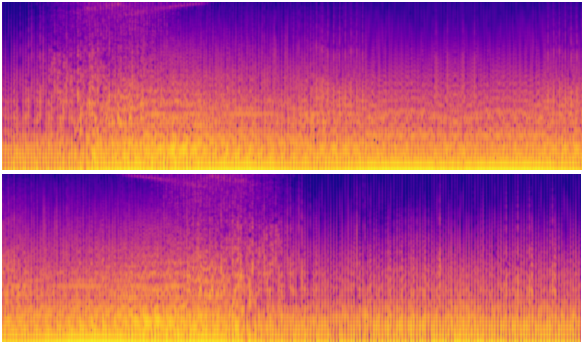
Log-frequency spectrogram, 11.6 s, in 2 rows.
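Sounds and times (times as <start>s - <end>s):
ambience: 0.0s - 11.5s.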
